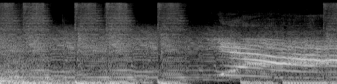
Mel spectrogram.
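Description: A man's loud, strained yell rises in pitch and holds near the end, over dense rumbling background noise.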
